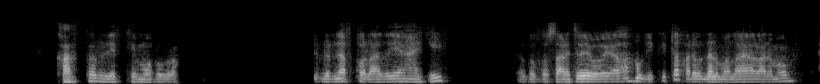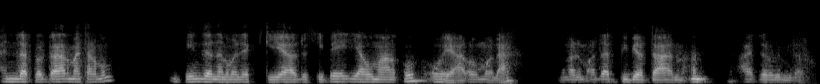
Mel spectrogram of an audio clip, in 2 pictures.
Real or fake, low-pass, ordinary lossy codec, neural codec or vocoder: fake; 7.2 kHz; AAC, 32 kbps; codec, 16 kHz in and 24 kHz out, 0.4 kbps, LongCat-Audio-Codec, fine tuned four codebook decoder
